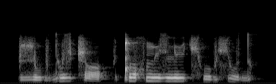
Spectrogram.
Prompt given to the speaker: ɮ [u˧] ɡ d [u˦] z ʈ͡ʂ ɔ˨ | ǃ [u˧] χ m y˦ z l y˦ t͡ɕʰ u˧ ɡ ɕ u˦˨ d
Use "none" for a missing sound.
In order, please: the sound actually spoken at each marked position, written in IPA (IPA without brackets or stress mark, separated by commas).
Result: u˧, u˦, u˦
